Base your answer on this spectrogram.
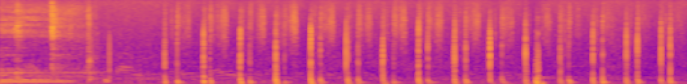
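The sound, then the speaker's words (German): Horses' hooves clip-clop while riding across a prairie, a steady, even rhythm of many sharp thuds. A brief low hum comes first, and the hoofbeats then continue alone at moderate loudness. “Schmittitu und Old Mirko Hand reiten gemeinsam über die Prärie.”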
